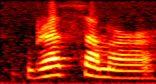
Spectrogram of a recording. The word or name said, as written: breastsummer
